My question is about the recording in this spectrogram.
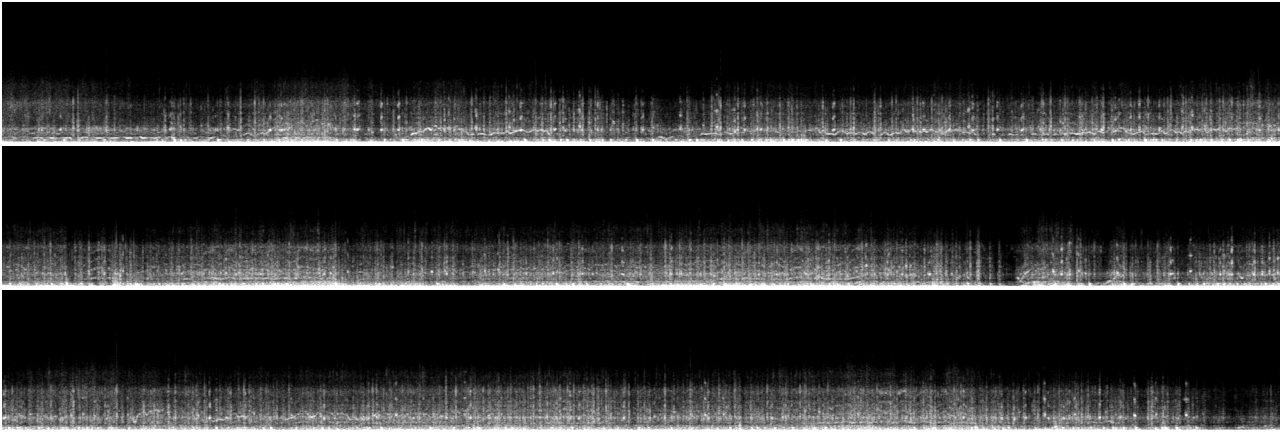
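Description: Traxxas Stampede RC monster truck driving over dry leaves, gravel and rocks, heard from a camera mounted on the truck: loud, steady drivetrain noise mixed with the rattle and crunch of the tyres on stones, dropping out for a moment about two-thirds through.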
